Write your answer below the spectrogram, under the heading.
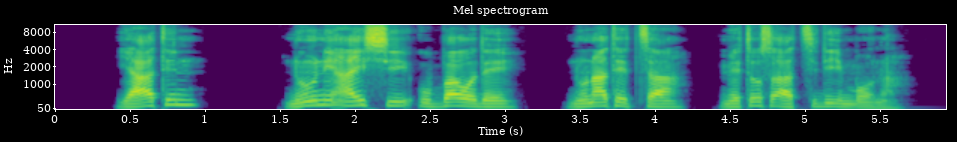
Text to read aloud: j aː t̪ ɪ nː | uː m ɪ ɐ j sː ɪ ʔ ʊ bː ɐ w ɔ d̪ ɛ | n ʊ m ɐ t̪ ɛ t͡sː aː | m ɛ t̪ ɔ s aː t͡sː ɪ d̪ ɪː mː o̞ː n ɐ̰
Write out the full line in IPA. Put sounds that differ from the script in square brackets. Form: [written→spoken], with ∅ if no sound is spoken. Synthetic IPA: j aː t̪ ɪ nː | uː [m→n] ɪ ɐ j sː ɪ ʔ ʊ bː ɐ w ɔ d̪ ɛ | n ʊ [m→n] ɐ t̪ ɛ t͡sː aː | m ɛ t̪ ɔ s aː t͡sː ɪ d̪ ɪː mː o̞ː n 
